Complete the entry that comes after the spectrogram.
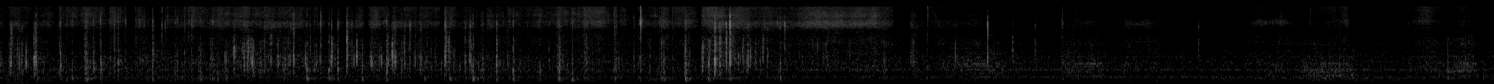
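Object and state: Hardcover book with plastic-covered dust jacket.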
